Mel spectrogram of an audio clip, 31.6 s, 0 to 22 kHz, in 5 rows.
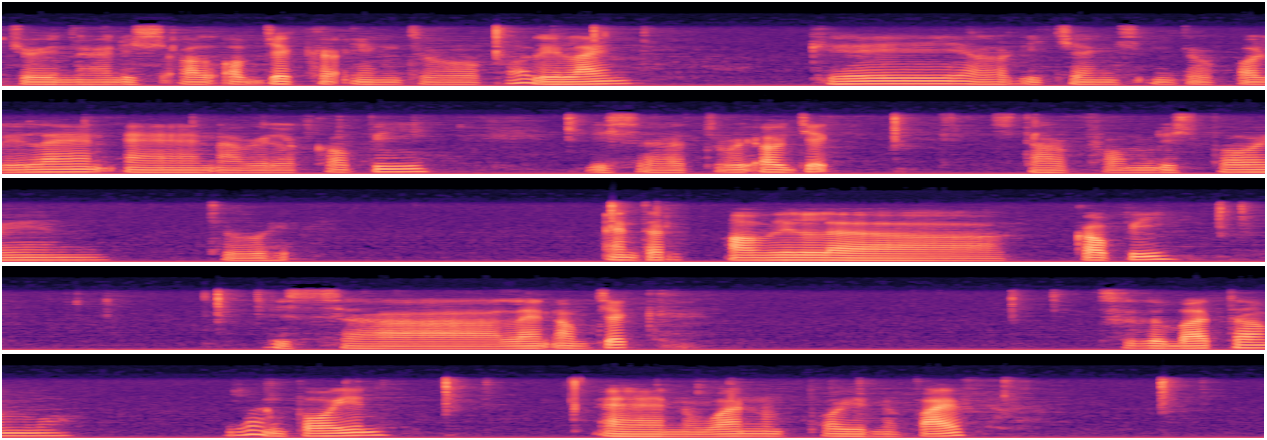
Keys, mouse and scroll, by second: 0.3 click, 2.9 space, 6.7-7.4 scroll up 1, 7.4 middle click, 7.8 c, 9.1 space, 9.5 click, 10.7 space, 11.0-11.4 scroll up 1, 13.1 click, 15.6 space, 16.1-16.7 scroll down 1, 16.7 middle click, 18.7-20.0 typing, 20.7 click, 23.9 space, 24.3 click, 26.4 typing, 27.4 space, 28.7 typing, 30.0-31.0 typing.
